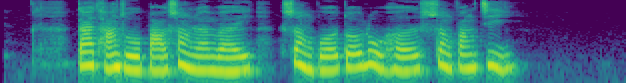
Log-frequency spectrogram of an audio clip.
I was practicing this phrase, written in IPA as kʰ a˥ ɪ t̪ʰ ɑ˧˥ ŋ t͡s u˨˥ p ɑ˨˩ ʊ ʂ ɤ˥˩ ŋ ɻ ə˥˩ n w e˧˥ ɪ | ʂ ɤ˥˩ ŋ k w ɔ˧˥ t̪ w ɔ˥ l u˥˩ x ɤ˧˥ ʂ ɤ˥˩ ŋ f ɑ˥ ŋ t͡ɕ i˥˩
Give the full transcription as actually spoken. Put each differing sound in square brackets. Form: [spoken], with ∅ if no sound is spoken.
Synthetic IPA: [k] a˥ ɪ t̪ʰ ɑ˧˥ ŋ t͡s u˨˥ p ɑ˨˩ ʊ ʂ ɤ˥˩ ŋ ɻ [ə˧˥] n w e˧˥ ɪ | ʂ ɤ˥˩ ŋ k w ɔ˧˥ t̪ w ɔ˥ l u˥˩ x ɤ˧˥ ʂ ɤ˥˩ ŋ f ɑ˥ ŋ t͡ɕ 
